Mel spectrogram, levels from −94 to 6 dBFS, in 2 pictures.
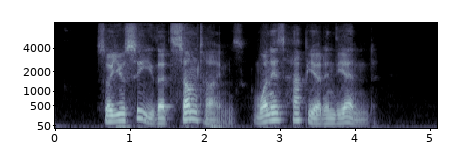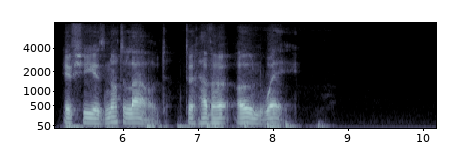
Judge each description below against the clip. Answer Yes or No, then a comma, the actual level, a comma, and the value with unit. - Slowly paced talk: Yes, slow, 125 wpm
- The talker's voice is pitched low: Yes, low, 105 Hz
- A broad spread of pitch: Yes, wide, 6.4 semitones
